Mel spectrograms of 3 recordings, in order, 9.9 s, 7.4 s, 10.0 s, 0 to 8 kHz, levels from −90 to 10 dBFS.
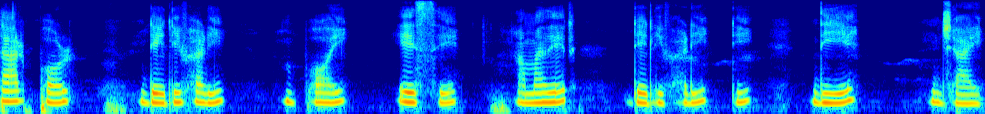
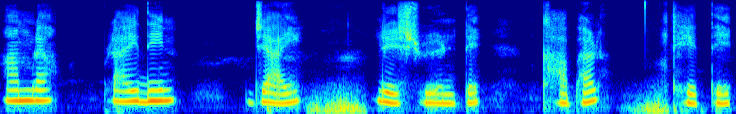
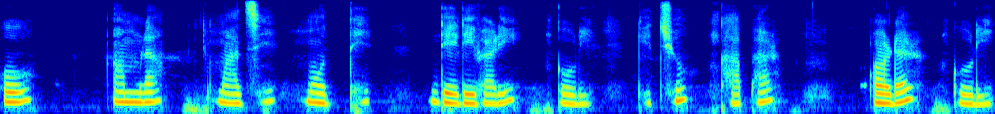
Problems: none marked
